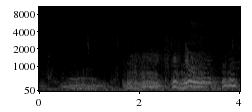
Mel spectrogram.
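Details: Kangal dogs at a breeder: low rumbling growls in the first half, then brief harmonic whines and whimpers rising and falling, with steady background hiss and a constant high tone.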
